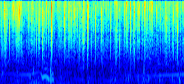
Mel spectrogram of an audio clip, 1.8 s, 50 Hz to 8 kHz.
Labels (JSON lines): {"label": "biophony, cascading saw", "recorder": "SoundTrap 600 or HydroMoth"}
